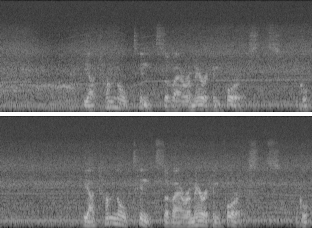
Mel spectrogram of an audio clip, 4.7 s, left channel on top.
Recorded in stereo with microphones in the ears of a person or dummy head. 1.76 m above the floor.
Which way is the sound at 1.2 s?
60° right (ahead or behind).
